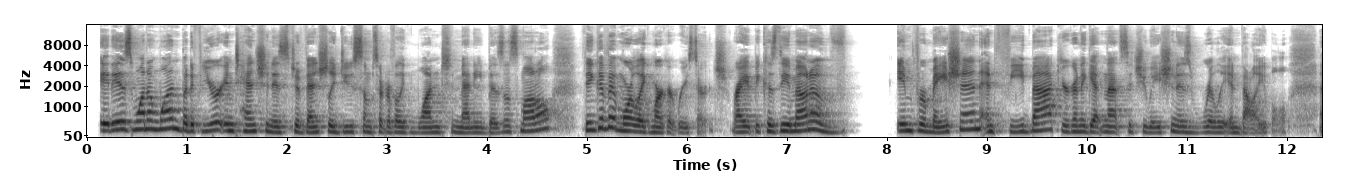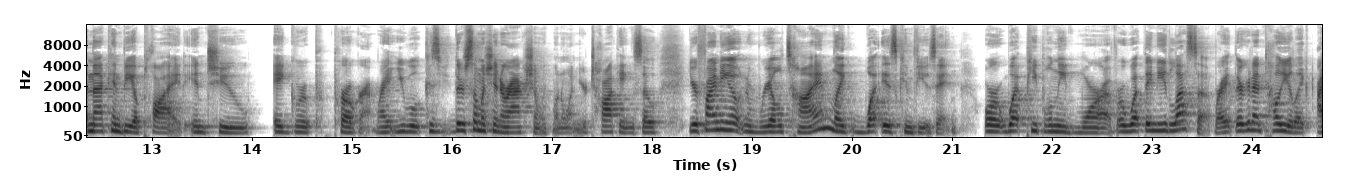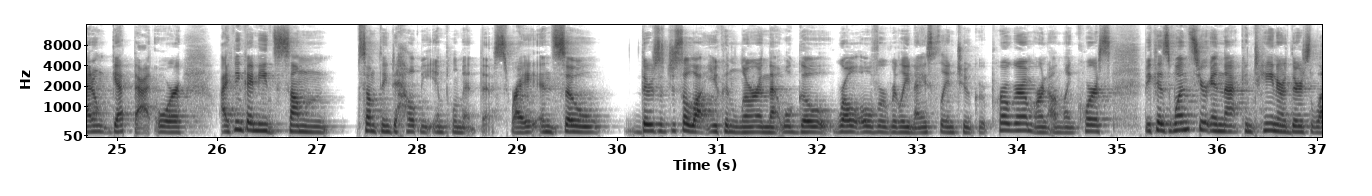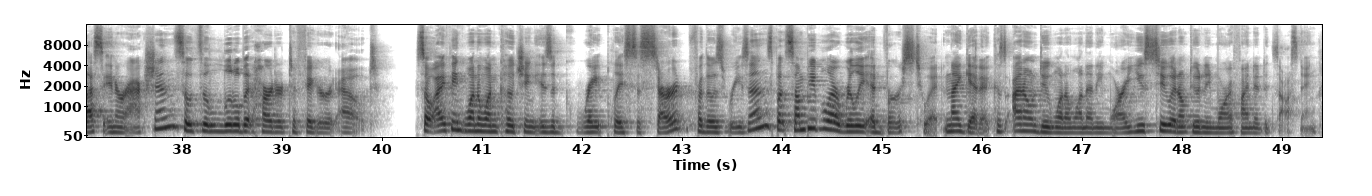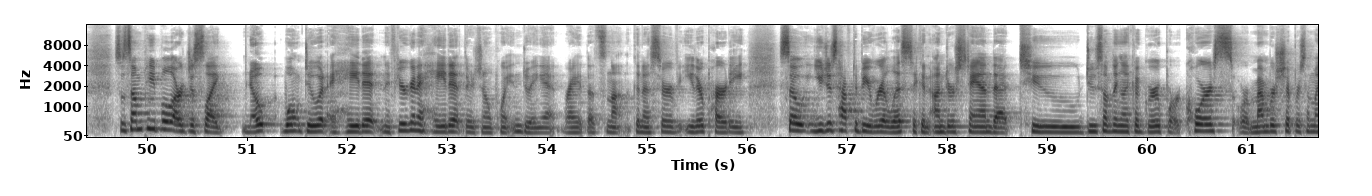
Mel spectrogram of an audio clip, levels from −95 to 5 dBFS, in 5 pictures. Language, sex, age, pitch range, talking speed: English, female, 30-49, 175-215 Hz, 250 wpm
